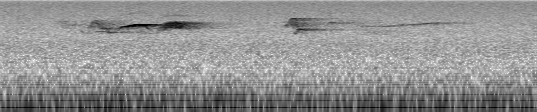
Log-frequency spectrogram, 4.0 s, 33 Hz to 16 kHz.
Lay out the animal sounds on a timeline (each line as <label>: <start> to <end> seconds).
Red-eyed Vireo (Vireo olivaceus): 0.0 to 4.0 seconds
Eastern Phoebe (Sayornis phoebe): 0.7 to 1.7 seconds
Eastern Wood-Pewee (Contopus virens): 2.2 to 3.5 seconds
